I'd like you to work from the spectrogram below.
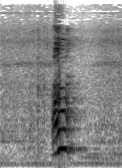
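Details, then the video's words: Weimaraner dog vocalising when ignored: one short, loud, clipped bark or yip with a slightly rising tone, over low room hum. "Don't Ignore a Weimaraner"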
